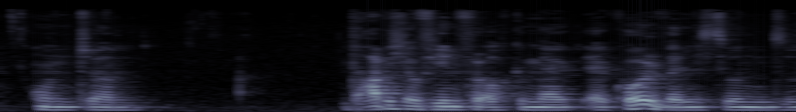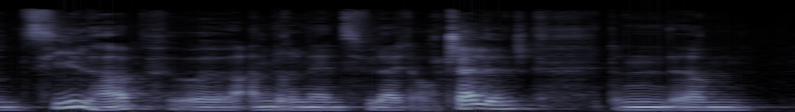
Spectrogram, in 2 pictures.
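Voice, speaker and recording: This man's voice is very deep and low, dark and mellow in tone, with fairly even intonation. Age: 30s. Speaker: podcast host, ultrarunner. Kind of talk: casual monologue. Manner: hesitant, many fillers.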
